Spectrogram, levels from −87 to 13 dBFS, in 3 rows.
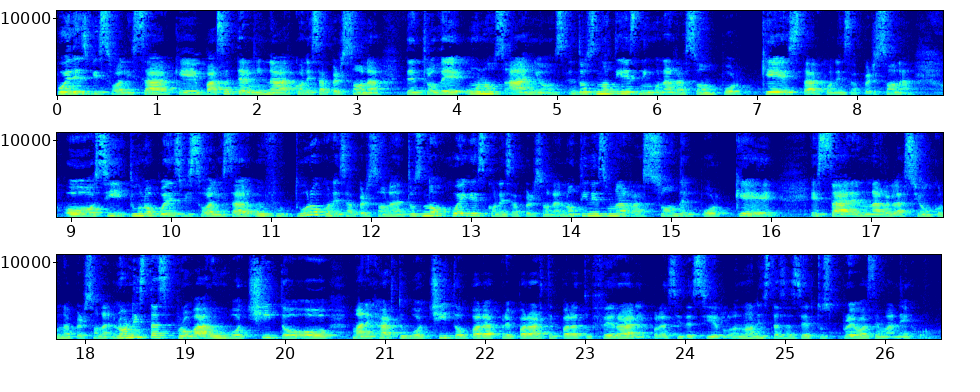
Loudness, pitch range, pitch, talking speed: -34 LUFS, 185-220 Hz, 195 Hz, 180 wpm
